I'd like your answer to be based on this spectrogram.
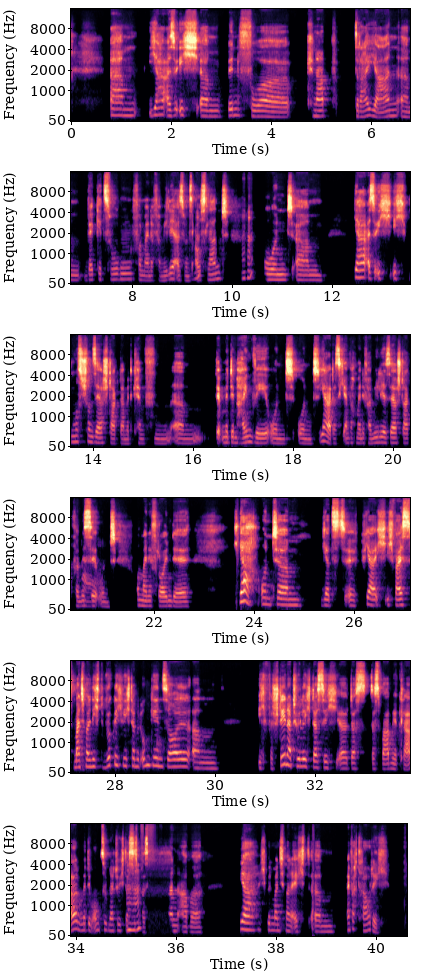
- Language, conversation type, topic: German, advice, Wie gehst du nach dem Umzug mit Heimweh und Traurigkeit um?
- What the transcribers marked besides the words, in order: sad: "Oh"; other background noise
